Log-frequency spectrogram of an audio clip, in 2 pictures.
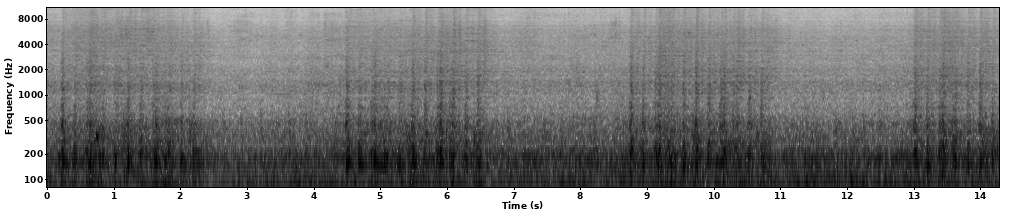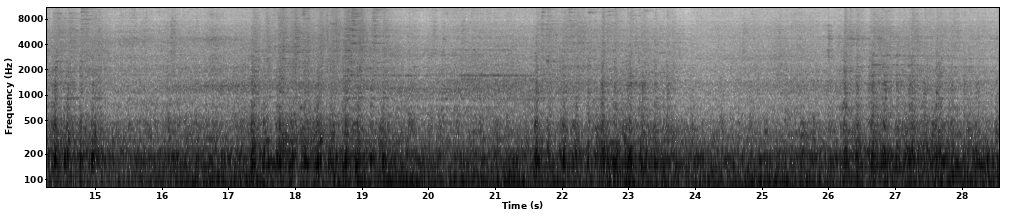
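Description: Freight train's tank cars and covered hopper cars rolling past close by: a steady low rumble of steel wheels on rail, with irregular clicks and clacks from the wheels.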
